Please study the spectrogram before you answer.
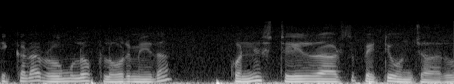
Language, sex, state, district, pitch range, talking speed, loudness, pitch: Telugu, male, Telangana, Mahabubabad, 115-145 Hz, 120 wpm, -19 LUFS, 125 Hz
